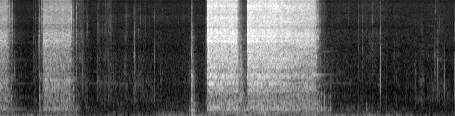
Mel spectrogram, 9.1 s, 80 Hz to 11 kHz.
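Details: 1993 Chevy Silverado 1500 with a 350 engine: two short bursts of even cranking at about four beats a second with no firing; the engine turns over but won't start.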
